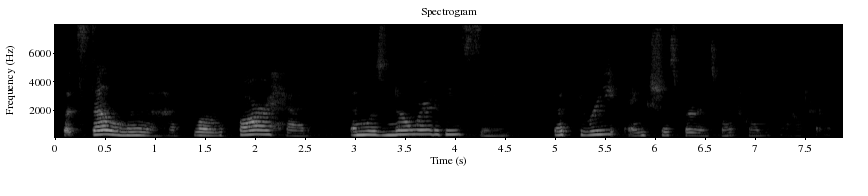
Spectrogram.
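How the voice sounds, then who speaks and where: A woman teacher giving an interactive storybook read-aloud to young children, expressive and patient, often asking and explaining. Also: a little high, measured pace, poor audio.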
